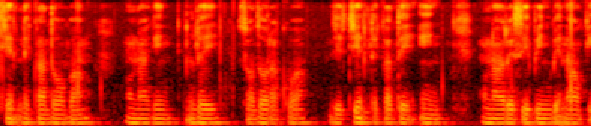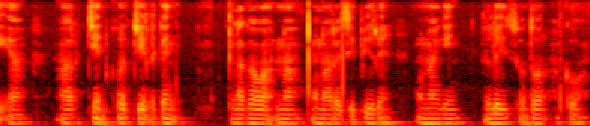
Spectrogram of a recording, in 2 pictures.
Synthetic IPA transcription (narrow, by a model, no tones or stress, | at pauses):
t͡ʃɛt̪̚lɛkad̪ɔbaŋ | ɔnaɡiɲləjsɔd̪ɔɾakɔwad͡ʒɛt͡ʃɛt̪̚lɛkat̪ɛiɲɔnaɾɛsipiɲbɛ̰nawkɛ̰ʔa | aɾt͡ʃɛt̪̚kʰɔt͡ʃɛt̪̚lɛ̰kaɲ | laɡawa̰ʔnaɔnaɾɛsipiɾɛɔnaɡiɲləjsɔ̰d̪ɔɾakɔwa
